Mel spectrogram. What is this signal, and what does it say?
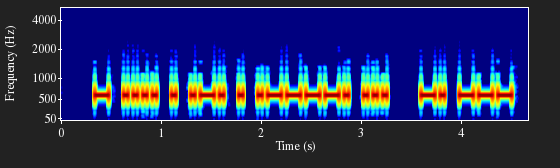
Morse code, heard as a keyed tone, about 25 wpm, 600 Hz. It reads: THERE'S NO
